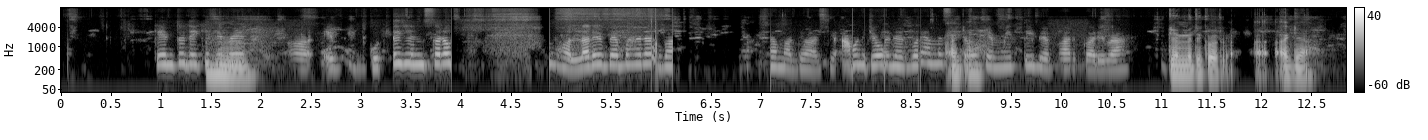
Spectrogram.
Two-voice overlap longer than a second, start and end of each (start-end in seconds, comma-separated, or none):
none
